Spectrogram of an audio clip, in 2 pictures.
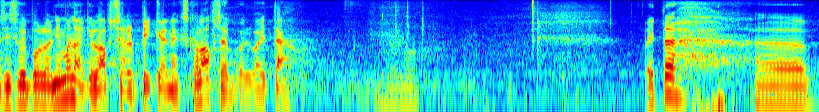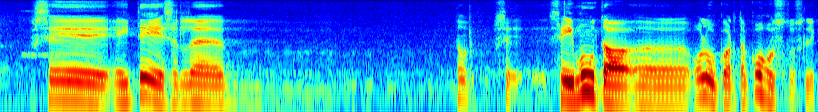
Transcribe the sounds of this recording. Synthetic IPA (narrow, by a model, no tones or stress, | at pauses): sisvɯjbo̞lːɑnimɯd̪ɑɡ̥ilɑpselpikːˑenekskɑlɑpsevo̰lʲvɑjt̪ːˑæh | ɑ̰jt̪ːˑæh | se̞ːejt̪e̞ːse̞lːe | no̞seseːjmuːt̪ɑ | o̞luko̞rd̪̥ɑko̞ɦust̪uslikː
